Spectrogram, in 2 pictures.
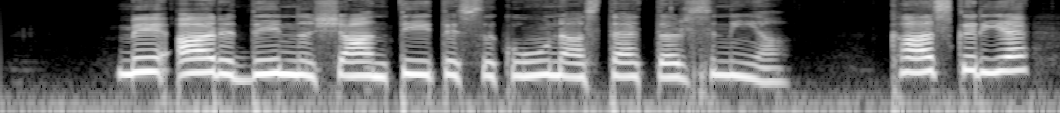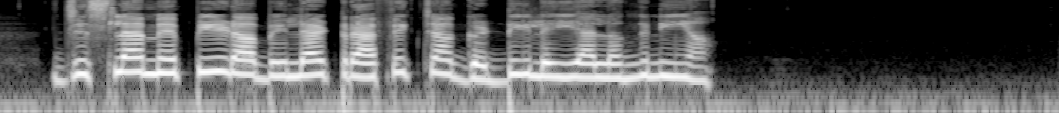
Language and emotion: Dogri, sad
